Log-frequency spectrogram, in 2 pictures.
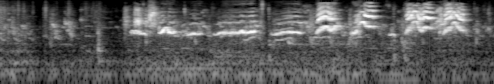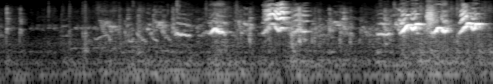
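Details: Male cockatiel in excited mating song to stimulate the female: bursts of buzzy, harmonic chirps and upward-swept whistles, a quieter stretch in the middle, then loud rapid notes again.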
